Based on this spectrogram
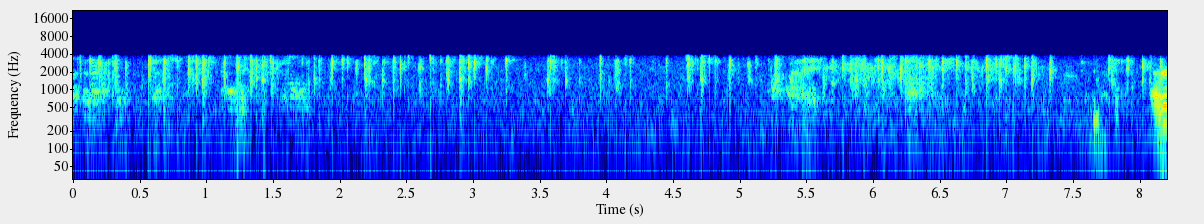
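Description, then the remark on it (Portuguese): Rapid, irregular clicking of keys on a computer keyboard continues for the whole stretch, fairly soft, with brief bursts and short pauses between runs of keystrokes, as someone types up a contract. “Eu estou digitando aqui o contrato já para poder mandar para vocês.”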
